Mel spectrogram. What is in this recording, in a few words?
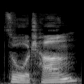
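"zǔchéng" Mandarin Chinese; 组成; 組成、構成（する）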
